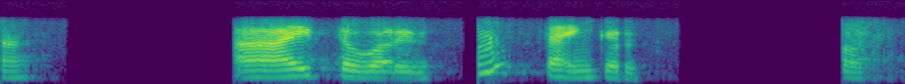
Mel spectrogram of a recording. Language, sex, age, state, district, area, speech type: Kannada, female, 30-45, Karnataka, Belgaum, rural, conversation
